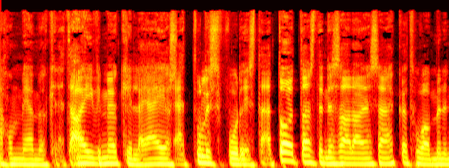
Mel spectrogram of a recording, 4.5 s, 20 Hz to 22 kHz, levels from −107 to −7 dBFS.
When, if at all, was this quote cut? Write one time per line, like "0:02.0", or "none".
0:01.0
0:01.7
